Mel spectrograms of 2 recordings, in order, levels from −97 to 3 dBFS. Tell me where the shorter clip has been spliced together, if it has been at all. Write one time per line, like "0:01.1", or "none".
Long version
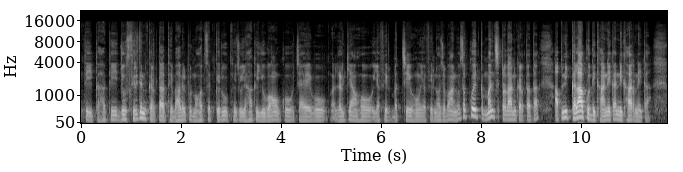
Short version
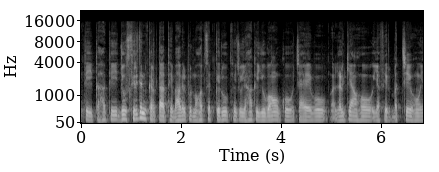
none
